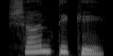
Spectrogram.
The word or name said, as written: ಶಾಂತಿಕ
